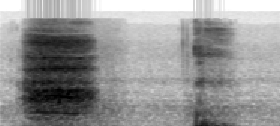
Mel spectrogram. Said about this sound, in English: Gasp.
